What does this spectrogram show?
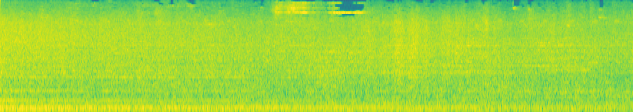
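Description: Diesel freight train passing: a deep, steady rumble of the locomotives and rolling cars that slowly fades. The faint held note of the train horn dies away about halfway through.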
